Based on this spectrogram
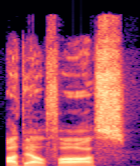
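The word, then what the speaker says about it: ἀδελφός: for brother it is adelphos and it prefers as I said to be accentuated on the last syllable in the dictionary you'll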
